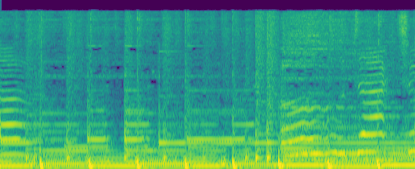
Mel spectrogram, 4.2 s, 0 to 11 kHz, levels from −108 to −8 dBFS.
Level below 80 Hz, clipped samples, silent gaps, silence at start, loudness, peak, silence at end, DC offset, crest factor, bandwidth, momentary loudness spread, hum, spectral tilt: -18 dBFS; under 0.1%; none; 0 s; -15 LUFS; 0 dBFS; 0 s; under 0.1%; 12 dB; 9.2 kHz; 4 LU; none; -6.5 dB/octave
